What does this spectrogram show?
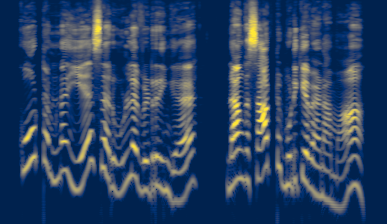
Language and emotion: Tamil, angry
